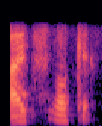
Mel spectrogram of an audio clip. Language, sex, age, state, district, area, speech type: Kannada, male, 18-30, Karnataka, Chikkamagaluru, rural, conversation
